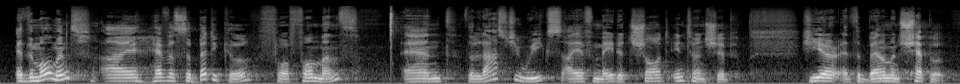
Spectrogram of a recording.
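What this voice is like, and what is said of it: German accent in English. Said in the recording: “Normally, I live and work in Germany. You can hear it in my accent.”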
